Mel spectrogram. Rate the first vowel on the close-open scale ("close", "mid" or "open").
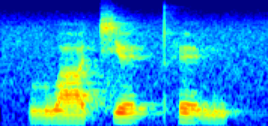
open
